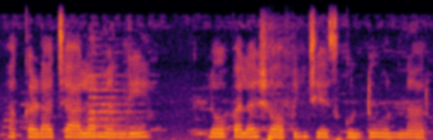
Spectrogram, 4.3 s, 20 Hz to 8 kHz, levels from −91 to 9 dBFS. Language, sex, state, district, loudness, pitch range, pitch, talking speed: Telugu, female, Telangana, Hyderabad, -16 LUFS, 205-220 Hz, 215 Hz, 85 wpm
